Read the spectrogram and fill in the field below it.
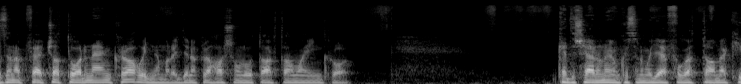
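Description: No technical faults can be heard in this speech recording.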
